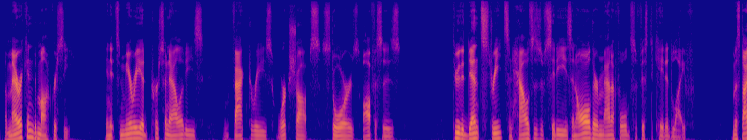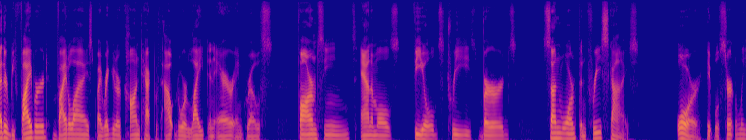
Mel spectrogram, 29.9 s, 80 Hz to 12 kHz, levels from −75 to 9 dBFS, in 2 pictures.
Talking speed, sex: 115 wpm, male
